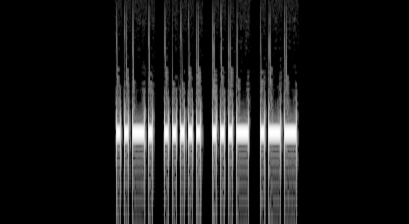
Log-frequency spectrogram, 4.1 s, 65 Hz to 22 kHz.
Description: Morse code, heard as a keyed tone, about 30 wpm, 700 Hz. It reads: F5VW
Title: DXCC-100 Call Signs - 4 Characters - 30wpm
